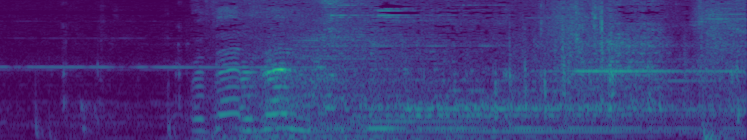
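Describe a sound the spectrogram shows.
A magic spell crackles and fizzes against metal armour.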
